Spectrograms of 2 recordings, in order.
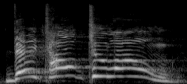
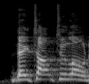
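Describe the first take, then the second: First: Slow, high and stretched on TOO; drawn-out high. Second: Said in the usual way. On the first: Shown as a demonstration. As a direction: drag out "too long" in a high teasing voice. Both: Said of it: "Give me yours".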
